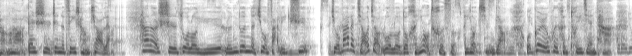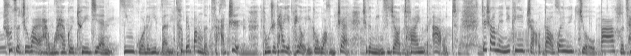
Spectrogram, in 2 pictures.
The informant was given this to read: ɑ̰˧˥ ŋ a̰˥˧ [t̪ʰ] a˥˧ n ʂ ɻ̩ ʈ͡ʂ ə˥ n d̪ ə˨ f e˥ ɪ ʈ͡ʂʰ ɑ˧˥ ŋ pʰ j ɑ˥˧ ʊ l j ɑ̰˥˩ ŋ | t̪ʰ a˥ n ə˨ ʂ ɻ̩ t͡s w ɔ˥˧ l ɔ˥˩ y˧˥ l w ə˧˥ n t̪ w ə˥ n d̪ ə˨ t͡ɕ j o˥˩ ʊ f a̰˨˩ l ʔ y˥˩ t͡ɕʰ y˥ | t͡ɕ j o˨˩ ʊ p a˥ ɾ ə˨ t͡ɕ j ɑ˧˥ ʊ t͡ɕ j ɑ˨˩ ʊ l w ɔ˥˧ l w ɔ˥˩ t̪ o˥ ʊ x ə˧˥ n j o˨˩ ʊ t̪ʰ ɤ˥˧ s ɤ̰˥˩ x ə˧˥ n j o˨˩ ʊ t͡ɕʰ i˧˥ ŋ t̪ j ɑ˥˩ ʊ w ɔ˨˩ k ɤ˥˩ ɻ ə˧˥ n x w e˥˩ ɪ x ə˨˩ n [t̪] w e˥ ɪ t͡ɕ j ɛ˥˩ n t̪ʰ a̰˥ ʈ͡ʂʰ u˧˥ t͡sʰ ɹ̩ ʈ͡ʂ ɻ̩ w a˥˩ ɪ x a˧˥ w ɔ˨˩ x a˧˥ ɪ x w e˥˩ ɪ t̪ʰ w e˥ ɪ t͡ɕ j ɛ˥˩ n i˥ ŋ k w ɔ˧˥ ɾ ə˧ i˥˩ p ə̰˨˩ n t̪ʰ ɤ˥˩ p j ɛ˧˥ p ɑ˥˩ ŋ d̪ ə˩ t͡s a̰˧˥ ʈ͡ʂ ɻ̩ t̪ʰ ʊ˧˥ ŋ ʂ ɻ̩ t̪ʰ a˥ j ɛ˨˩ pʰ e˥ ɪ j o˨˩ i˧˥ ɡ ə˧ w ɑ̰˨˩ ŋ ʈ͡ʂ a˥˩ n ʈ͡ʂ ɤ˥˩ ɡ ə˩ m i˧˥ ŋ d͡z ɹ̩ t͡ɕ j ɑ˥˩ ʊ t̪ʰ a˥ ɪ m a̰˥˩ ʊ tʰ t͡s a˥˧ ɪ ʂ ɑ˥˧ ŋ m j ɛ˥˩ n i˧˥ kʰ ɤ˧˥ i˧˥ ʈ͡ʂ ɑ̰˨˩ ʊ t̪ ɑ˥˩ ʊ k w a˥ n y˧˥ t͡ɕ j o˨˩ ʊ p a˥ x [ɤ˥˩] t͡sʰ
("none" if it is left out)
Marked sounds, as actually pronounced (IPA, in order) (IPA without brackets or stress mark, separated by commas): t̪, t̪ʰ, ɤ˧˥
